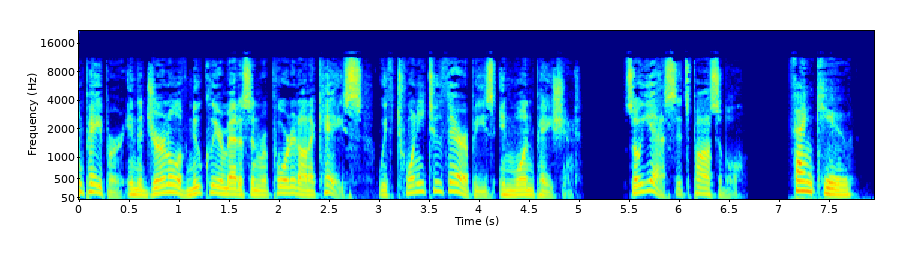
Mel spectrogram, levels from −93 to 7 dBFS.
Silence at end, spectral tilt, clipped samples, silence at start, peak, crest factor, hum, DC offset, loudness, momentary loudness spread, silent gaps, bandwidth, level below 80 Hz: 0.2 s; -3.5 dB/octave; under 0.1%; 0 s; -6 dBFS; 20 dB; none; under 0.1%; -25 LUFS; 8 LU; 5.10-5.39 s, 6.75-7.06 s; 13.5 kHz; -56 dBFS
